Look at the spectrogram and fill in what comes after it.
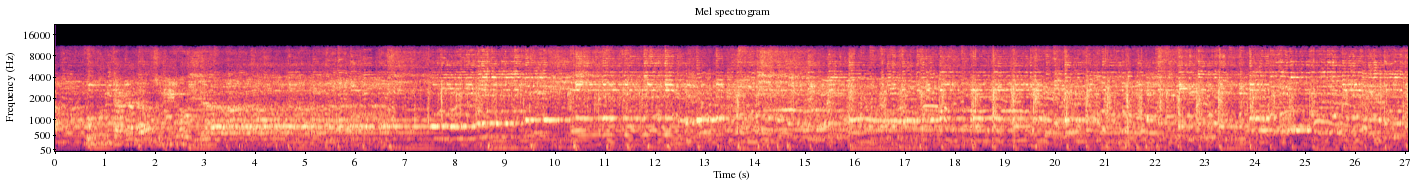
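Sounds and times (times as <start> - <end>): live band music: 0.0 - 27.0.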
